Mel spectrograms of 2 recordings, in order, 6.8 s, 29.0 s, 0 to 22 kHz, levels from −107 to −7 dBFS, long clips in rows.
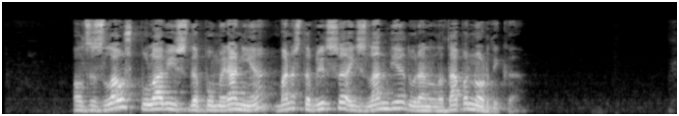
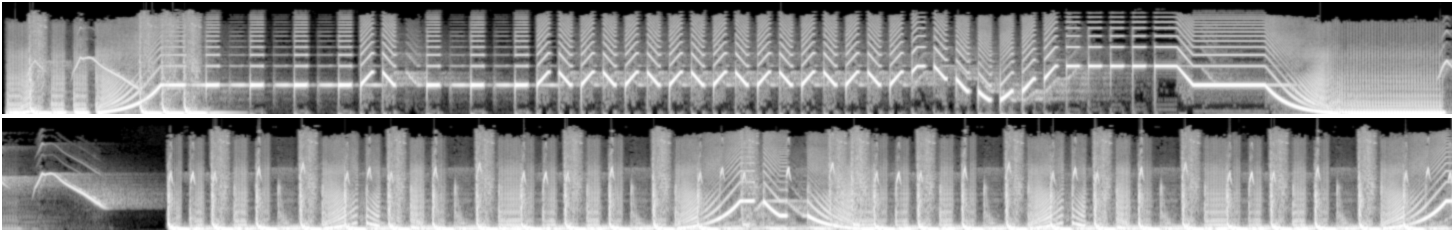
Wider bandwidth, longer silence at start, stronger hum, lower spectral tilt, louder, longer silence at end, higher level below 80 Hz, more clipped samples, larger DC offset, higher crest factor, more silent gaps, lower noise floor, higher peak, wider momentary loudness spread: second, 12 kHz vs 15.5 kHz; first, 0.75 s vs 0.05 s; neither; about the same, -3.5 dB/octave vs -4.5 dB/octave; second, -22 LUFS vs -9 LUFS; first, 1.65 s vs 0 s; second, -68 dBFS vs -12 dBFS; neither; neither; first, 20 dB vs 8 dB; neither; first, -83 dBFS vs -41 dBFS; second, -4 dBFS vs 0 dBFS; about the same, 6 LU vs 4 LU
